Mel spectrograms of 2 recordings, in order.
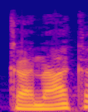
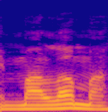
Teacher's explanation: aqui nós temos apenas um stress group perceba que a sílaba tônica fica na penúltima sílaba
